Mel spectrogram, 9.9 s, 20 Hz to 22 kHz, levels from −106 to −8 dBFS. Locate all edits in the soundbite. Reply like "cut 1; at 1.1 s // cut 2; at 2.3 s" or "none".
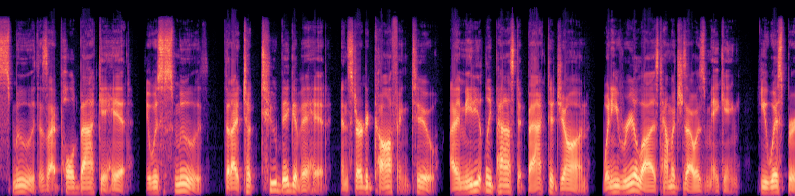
cut 1; at 1.7 s // cut 2; at 2.0 s // cut 3; at 5.5 s // cut 4; at 7.4 s // cut 5; at 8.5 s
